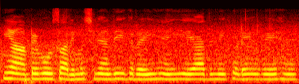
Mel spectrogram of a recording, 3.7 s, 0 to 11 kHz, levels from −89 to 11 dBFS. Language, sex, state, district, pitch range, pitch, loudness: Hindi, female, Haryana, Jhajjar, 200-210 Hz, 205 Hz, -16 LUFS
